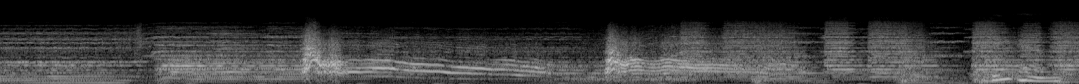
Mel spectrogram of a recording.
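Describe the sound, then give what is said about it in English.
A small dog, Skippy, who played Asta on screen, yips and barks in several high-pitched bursts, with whiny, sliding cries between them, fairly loud, no one talking. “Skippy, the dog who played Asta, was friendly on screen, but according to William Powell and Myrna Loy, he was usually rather aloof between scenes.”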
